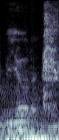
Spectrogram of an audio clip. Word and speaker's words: BYOR: Otherwise it would be BJOR. Like in Dutch... Bjor. Yeah, Bjor, like that. But as I'm Byor, Americans and Englishmen call me Byor, some call me Bjor, Tiesto says Bjor, others Byor.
